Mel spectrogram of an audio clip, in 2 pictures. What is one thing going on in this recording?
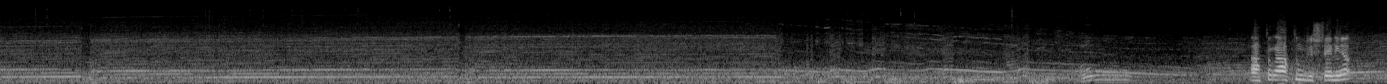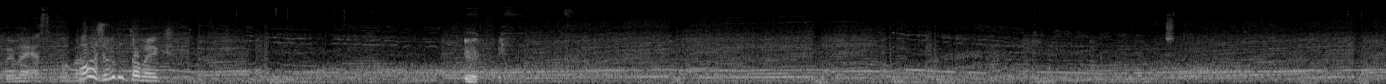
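A racing car engine roars steadily, rising and falling in pitch as the gears shift.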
